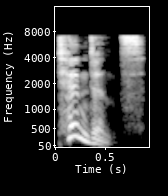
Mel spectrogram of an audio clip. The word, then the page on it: tendance: British English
